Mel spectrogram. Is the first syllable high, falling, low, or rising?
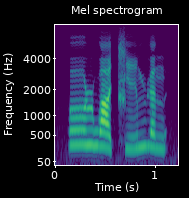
high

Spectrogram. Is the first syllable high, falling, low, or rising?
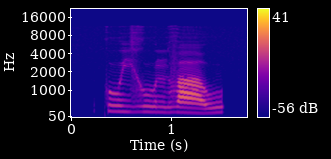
low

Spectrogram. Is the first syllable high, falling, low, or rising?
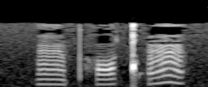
low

